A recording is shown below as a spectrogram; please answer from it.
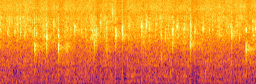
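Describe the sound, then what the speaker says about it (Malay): Onion, garlic and ginger sizzle in hot oil in a pan, giving a steady, close crackling hiss with dense, rain-like popping and no talking. "Okey, minyak pun dah panas. Kita masukkan bahan-bahan penumisnya. Bawang besar, bawang putih dan juga halia."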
